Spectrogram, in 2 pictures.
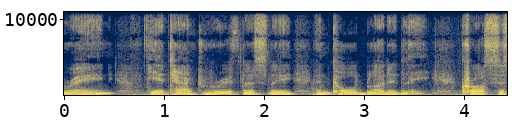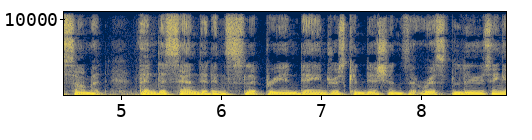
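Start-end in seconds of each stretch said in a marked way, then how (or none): none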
